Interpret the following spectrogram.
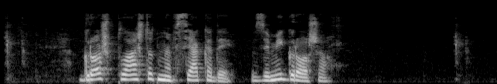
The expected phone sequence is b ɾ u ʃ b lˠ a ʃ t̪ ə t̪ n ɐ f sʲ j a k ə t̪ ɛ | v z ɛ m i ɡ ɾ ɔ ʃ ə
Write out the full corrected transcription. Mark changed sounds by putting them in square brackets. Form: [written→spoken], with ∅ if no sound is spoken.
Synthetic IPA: [b→ɡ] ɾ [u→ɔ] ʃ [b→p] lˠ a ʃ t̪ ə t̪ n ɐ f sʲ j a k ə [t̪→d̪] ɛ | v z ɛ m i ɡ ɾ ɔ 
